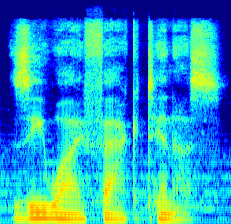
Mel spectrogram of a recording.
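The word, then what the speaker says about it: Xiphactinus: Among the swift hunters that patrolled the brightest waters was an immense bony fish named gifictinus, pronounced zy faktinus.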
